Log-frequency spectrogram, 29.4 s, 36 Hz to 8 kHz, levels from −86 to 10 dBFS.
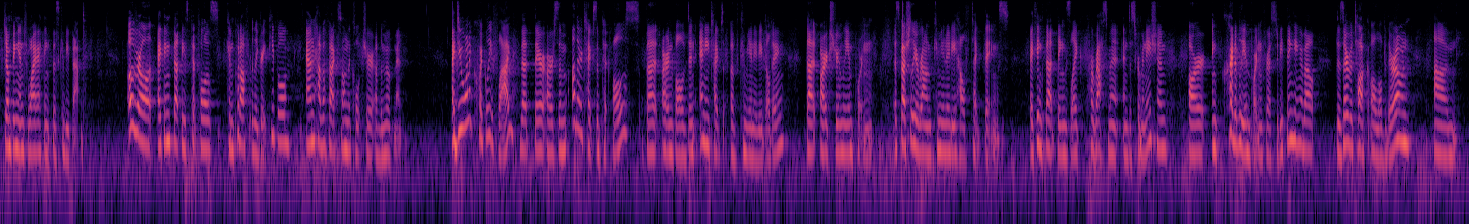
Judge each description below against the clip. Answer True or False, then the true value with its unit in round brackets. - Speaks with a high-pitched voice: True (210 Hz)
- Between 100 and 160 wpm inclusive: False (180 wpm)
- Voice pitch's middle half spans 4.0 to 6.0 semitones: False (3.3 semitones)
